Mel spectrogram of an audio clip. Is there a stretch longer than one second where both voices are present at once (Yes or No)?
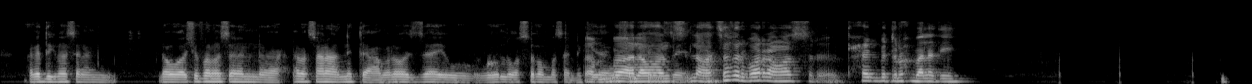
Yes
